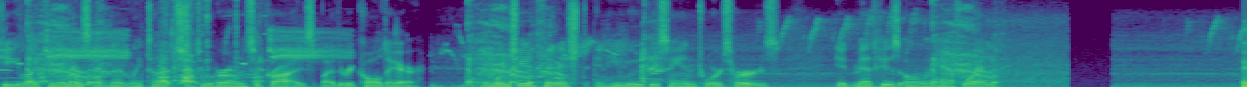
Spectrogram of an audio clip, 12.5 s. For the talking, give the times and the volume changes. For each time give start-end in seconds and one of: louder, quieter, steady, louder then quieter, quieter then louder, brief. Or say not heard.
0.0-10.1 steady.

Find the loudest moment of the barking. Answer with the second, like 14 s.
2 s.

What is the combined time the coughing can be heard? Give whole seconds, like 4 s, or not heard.
4 s.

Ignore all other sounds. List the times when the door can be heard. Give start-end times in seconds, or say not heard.
not heard.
